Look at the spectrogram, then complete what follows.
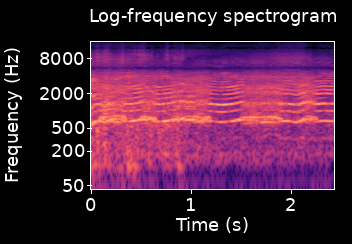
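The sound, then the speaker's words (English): A harsh, distorted scream of the creature Belial, a spring-loaded animatronic popping out of a basket in a horror film, loud, holding one continuous shriek with a warbling, wavering pitch and no pauses or talking. “They kiss and he boom pops out of the basket and is screaming in that great Belial voice.”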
